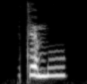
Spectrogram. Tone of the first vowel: falling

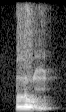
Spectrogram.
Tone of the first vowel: falling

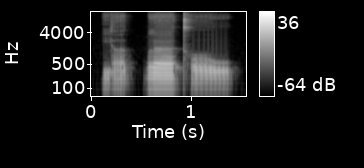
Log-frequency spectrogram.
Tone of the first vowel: rising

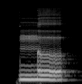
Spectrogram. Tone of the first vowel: low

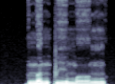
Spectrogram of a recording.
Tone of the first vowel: high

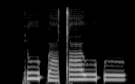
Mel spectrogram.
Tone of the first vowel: high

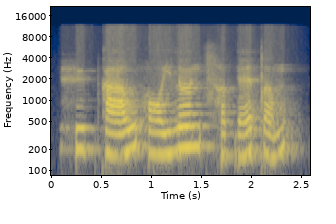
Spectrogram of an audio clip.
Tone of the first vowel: low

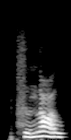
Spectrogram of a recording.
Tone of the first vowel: rising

